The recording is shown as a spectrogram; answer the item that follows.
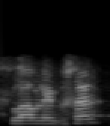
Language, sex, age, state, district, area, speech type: Kashmiri, male, 30-45, Jammu and Kashmir, Kupwara, urban, conversation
